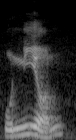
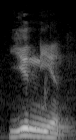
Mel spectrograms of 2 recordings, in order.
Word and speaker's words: union: Union dan use use jadi pengucapan kata Union itu bukan Union bukan Union tapi Union jadi seolah-olah i-nya itu menjadi y kemudian ada use bukan Us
